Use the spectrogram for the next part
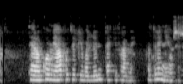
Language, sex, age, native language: Icelandic, female, 50-59, Icelandic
